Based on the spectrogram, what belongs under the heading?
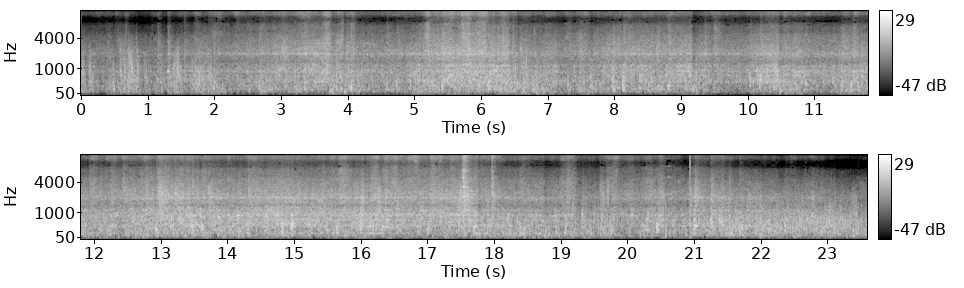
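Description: Indian Railways passenger train running along the track, heard from the coach: a steady rumble from the wheels and coaches, with the wheels clattering over the rail joints.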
